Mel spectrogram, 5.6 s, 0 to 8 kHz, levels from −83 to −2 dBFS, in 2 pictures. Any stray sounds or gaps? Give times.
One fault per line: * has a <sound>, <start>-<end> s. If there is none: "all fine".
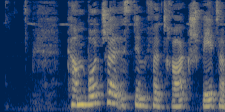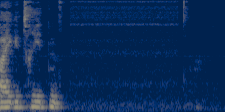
all fine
